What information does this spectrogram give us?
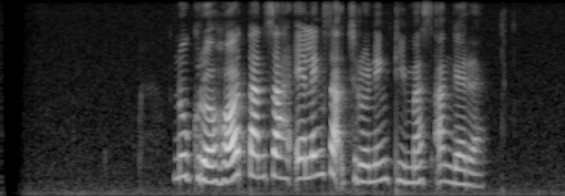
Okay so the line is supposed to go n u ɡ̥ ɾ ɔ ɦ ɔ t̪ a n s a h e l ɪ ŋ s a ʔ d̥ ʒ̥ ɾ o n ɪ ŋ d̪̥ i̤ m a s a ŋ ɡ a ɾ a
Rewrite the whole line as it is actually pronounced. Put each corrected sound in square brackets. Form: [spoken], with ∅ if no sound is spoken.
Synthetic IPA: n u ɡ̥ ɾ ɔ ɦ ɔ t̪ a n s a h e l ɪ ŋ s a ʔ d̥ ʒ̥ ɾ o n ɪ ŋ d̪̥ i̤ m a s a ŋ ɡ a ɾ a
